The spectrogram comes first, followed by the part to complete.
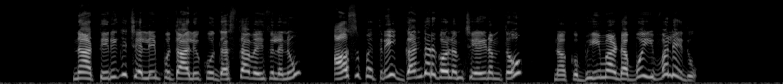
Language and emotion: Telugu, angry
